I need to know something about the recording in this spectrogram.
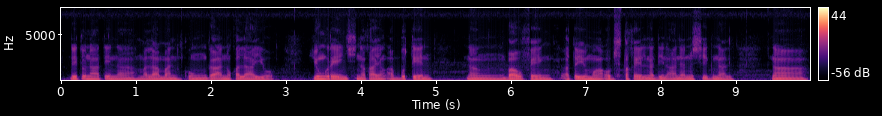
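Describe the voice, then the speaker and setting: A Filipino man narrating a casual outdoor walk-through in an informal, halting way, as if thinking aloud. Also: medium pitch, mellow, muffled recording. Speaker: vlogger. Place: outdoors on a rural farm trail. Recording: outdoor ambient noise.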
